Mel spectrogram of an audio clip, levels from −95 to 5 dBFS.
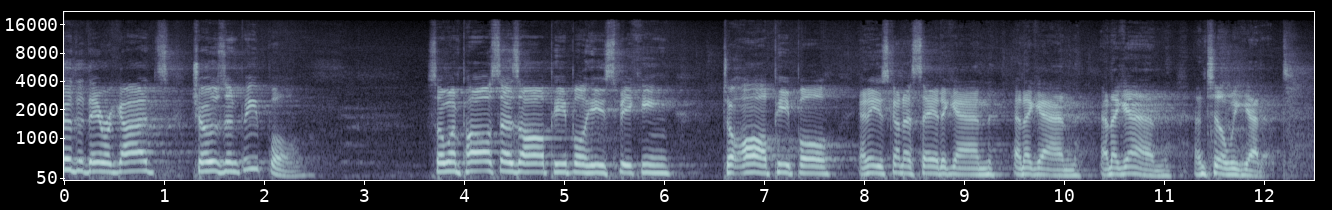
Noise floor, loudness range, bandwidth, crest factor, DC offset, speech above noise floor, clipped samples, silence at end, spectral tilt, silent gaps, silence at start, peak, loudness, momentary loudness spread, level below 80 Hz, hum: -52 dBFS; 3 LU; 18 kHz; 14 dB; under 0.1%; 34 dB; under 0.1%; 0 s; -4.5 dB/octave; none; 0 s; -6 dBFS; -18 LUFS; 10 LU; -52 dBFS; none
